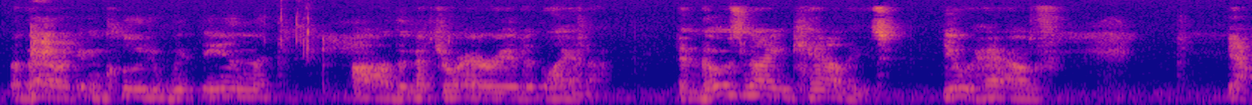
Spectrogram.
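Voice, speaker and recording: A man's voice: fairly high pitch, roomy sound, distant mic, background noise. An American man explaining voting figures as an analyst in a live news segment. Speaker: election analyst.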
